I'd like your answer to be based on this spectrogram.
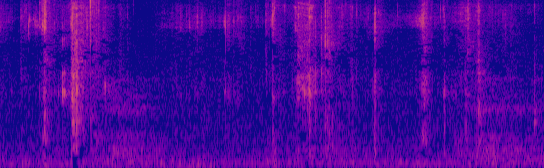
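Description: A metal blade held in gloved hands scrapes and cuts long shavings off the face and edges of a pale green solid bar of soap. The sound is quiet, crisp, bright scraping and crunching in short irregular strokes, with almost no low end and no ring after each stroke.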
